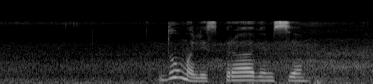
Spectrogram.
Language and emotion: Russian, sad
